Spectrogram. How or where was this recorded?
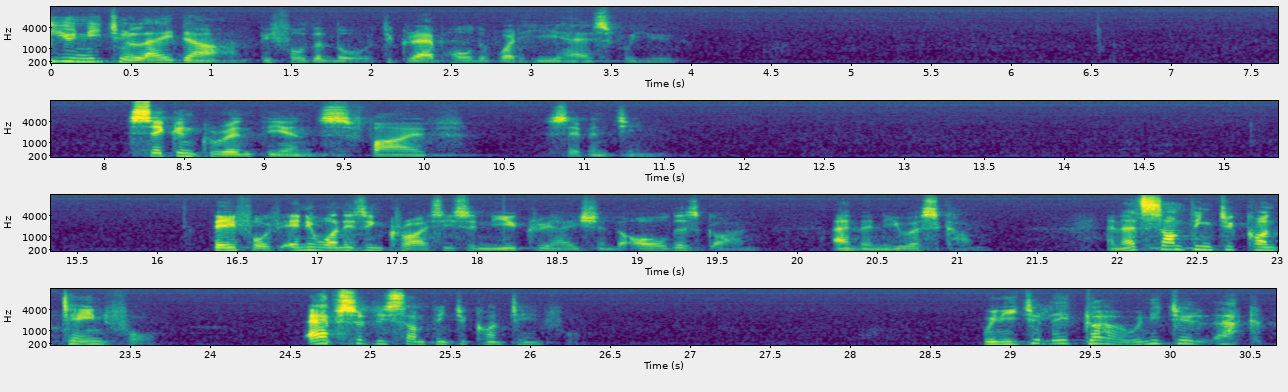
large echoing room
